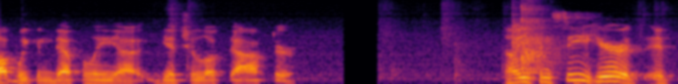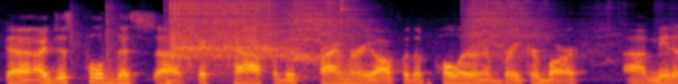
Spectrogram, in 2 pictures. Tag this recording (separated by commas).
inside a large room or hall, Speech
